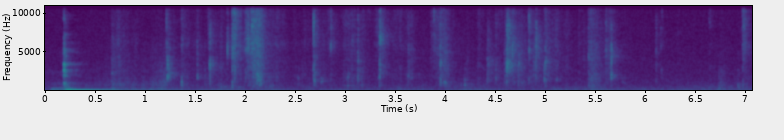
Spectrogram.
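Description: Close-miked chewing of a mouthful of bibimbap: a run of irregular wet clicks and soft crunches. A low thump sounds just after the start.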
